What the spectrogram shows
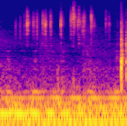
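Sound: dice rolling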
